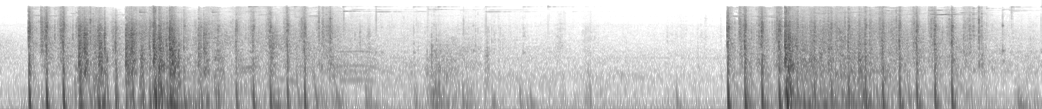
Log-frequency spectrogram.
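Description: Rapid automatic gunfire in the video game Call of Duty: Modern Warfare, with loud, tightly spaced bursts of shots, a short lull, then another sustained volley, close and dominant.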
